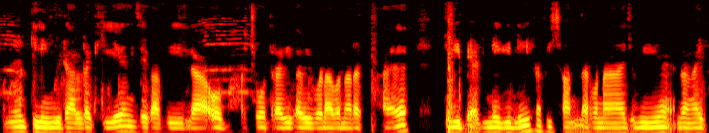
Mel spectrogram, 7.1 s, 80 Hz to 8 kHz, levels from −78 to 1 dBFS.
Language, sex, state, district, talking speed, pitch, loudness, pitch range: Hindi, male, Uttar Pradesh, Etah, 235 wpm, 105 Hz, -20 LUFS, 105-110 Hz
